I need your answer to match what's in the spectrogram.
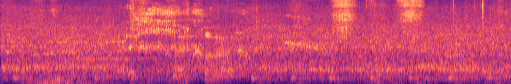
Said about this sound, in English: Apologies. My coughing and spluttering.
